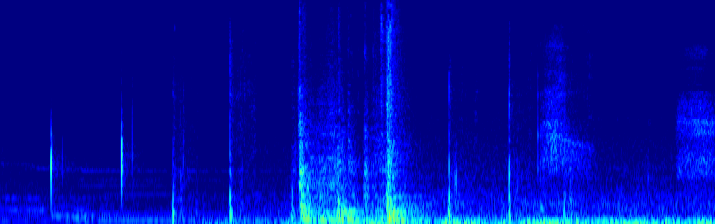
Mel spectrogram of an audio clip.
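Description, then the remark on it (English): A few spaced footsteps tap across a hard floor, then an old history classroom door swings open with a loud, scraping creak and rattle, followed by more movement and soft shuffling as someone steps into the classroom. “the door's unlocked.”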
